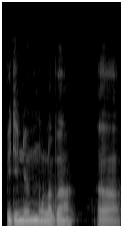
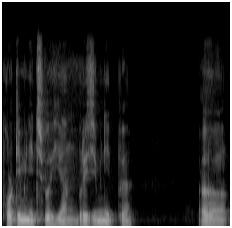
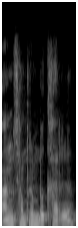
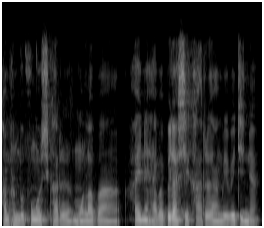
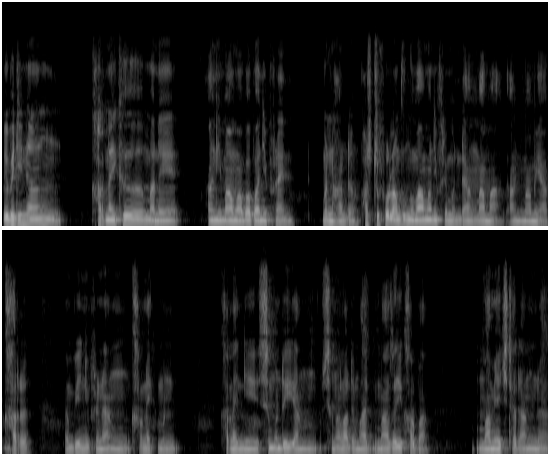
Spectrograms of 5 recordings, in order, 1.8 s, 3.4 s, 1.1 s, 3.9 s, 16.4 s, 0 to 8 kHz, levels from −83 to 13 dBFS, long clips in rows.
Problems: low volume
